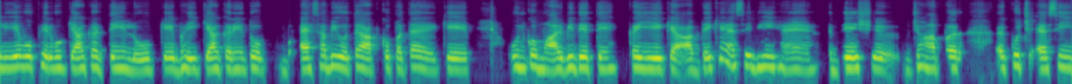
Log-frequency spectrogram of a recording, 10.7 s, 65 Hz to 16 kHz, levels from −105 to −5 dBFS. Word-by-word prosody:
लिए 190 +1 +3
वो 205 0 +3
फ़िर 205 -4 +3
वो 195 0 0
क्या 180 -1 +3
करते 195 0 -2
हैं 190 0 -1
लोग 165 0 -2
कि 180 -1 +2
भई 175 0 +1
क्या 180 0 +3
करें? 180 -1 -2
तो 180 -2 -1 0.4
ऐसा 180 +4 +2
भी 210 +1 -1
होता 195 0 +1
है - - +6
आपको 170 +3 0
पता 180 +1 -4
है 175 -4 -2
कि 170 0 -1 0.5
उनको 205 +2 +1
मार 165 0 +4
भी 200 +3 +2
देते 190 -1 +2
हैं। 185 - -6
कहीं 185 -2 +3
ये 180 0 +7
क्या - - +3
आप 165 - +2
देखें 180 +1 -1
ऐसे 215 +1 0
भी 200 +1 0
हैं 175 -1 -6
देश 185 +4 +3
जहाँ 185 +2 -2
पर 190 -3 +3 0.4
अ, - - +3
कुछ 225 -1 0
ऐसी 190 +2 0
185 Hz, 225 wpm, -24 LUFS, 175-195 Hz, 0.5 s, ये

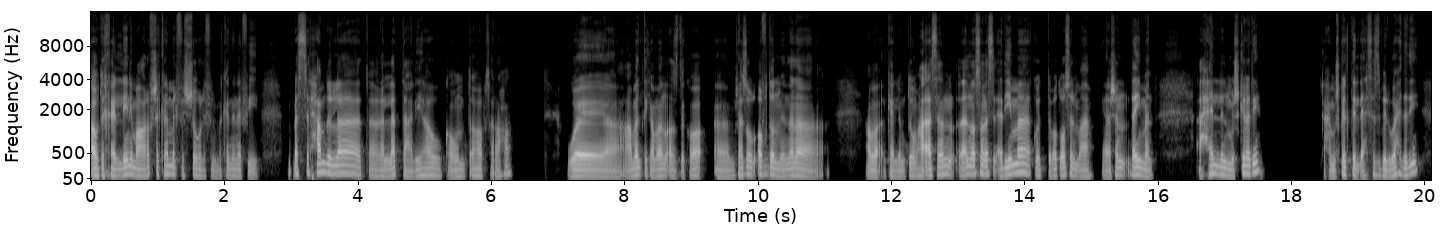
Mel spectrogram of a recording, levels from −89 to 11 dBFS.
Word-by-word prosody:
أو 105 - +9
تخليني 105 +3 +2
ما 110 -5 +3
أعرفش 95 +6 +1
أكمل 125 +1 -2
في - - -14
الشغل 100 -4 -3
في - - -17
المكان 90 +3 -8
اللي - - -4
أنا 95 - -6
فيه، 85 -5 -8 0.5
بس - - -1
الحمد 145 +1 +3
لله 130 -2 +3
تغلبت 95 -1 -3
عليها 90 +4 -2
وقاومتها 95 -1 -3
بصراحة، 95 +9 -7 0.8
وعملت 90 +1 +3
كمان 95 +2 0
أصدقاء، 95 -3 -2
مش 90 +2 -4
عايزة 110 +3 0
أقول 115 - -3
أفضل 120 -1 +3
من 95 0 -2
أنا 95 -5 +2 0.7
عم 90 0 +3
كلمتهم، 85 +4 -4
علي 100 -1 +7
أس 100 +4 -1
لأن 120 +1 +2
أصلًا 125 +2 +2
الناس 125 0 0
القديمة 135 +7 +3
كنت 100 -6 -6
باتواصل 105 +4 -1
معاهم، 90 0 -2
يعني 90 -3 -4
عشان 110 +5 0
دايمًا 110 -6 +2 0.7
أحل 125 -1 +1
المشكلة 110 +4 +1
دي، 155 +5 -2 0.9
أح 80 - -5
مشكلة 90 -1 0
الإحساس 105 -1 -3
بالوحدة 105 +5 0
دي، 150 +9 -2
100 Hz, 150 wpm, -25 LUFS, 90-120 Hz, 0.9 s, أو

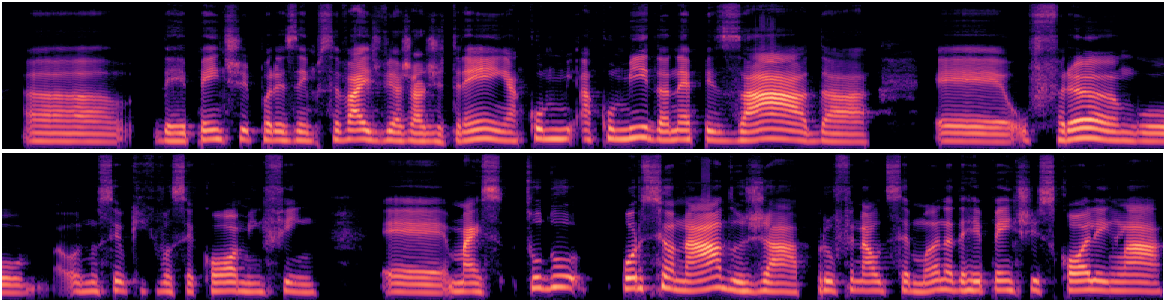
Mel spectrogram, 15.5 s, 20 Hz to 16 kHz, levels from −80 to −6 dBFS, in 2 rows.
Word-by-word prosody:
hã, 155 -2 -3 0.2
de 165 -1 -4
repente, 190 +5 -2
por 180 -1 -4
exemplo, 170 -1 -4
você 185 - -5
vai 190 0 +5
viajar 165 -2 -1
de 155 -2 -6
trem 185 +1 +1
a 160 - -5
comi 200 -1 -2
a 190 - -3
comida, 200 0 -1
né, 190 0 +1
pesada, 170 -4 +5 0.5
eh, 155 -2 -1
o - - -9
frango, 170 -6 +1 0.2
eu 175 - -8
não 175 +1 -7
sei 185 +2 -5
o - - -12
que 180 -2 -17
que 170 - -23
você 170 -1 -7
come, 175 0 -2
enfim. 160 -1 -8 0.4
Eh, 155 -3 -2
mas 170 -2 0
tudo 240 0 -3 0.2
porcionado 225 -3 +4
já 170 -2 +1
para 190 +5 -5
o - - -3
final 185 -1 -3
de 180 - -13
semana 190 +2 -3
de 185 - -3
repente 190 +1 -3
escolhem 195 0 0
lá 180 -2 +3
180 Hz, 165 wpm, -22 LUFS, 165-195 Hz, 0.5 s, vai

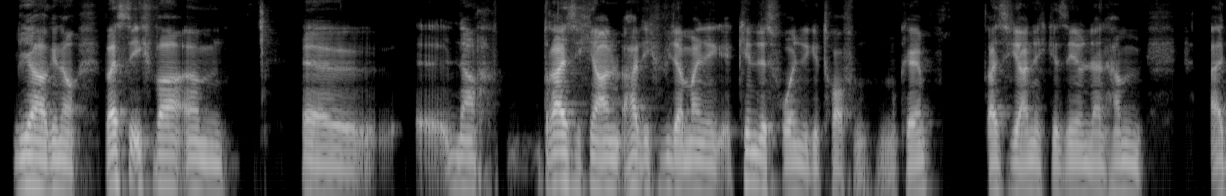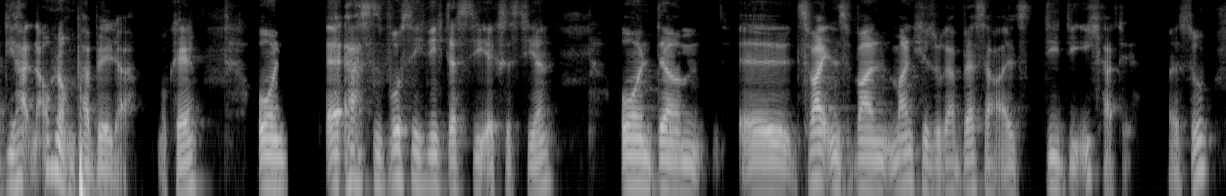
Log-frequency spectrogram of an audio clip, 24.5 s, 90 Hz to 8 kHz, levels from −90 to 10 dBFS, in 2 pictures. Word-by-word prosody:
Ja, 110 -1 +6
genau. 105 -1 +1 0.3
Weißt - - +6
du, - - +1
ich - - -1
war, 115 -1 +4
ähm, 100 -3 -2 0.7
äh, 90 -3 0 0.6
äh 460 -2 -8
nach 110 -1 -4 0.5
30 120 -4 +6
Jahren 105 -1 +3
hatte 110 -2 +1
ich 105 0 -7
wieder 105 -1 +2
meine 100 -2 -1
Kindesfreunde 100 -6 -1
getroffen. - - -6 0.2
Okay? 100 +1 -2 0.5
30 95 0 0
Jahre 95 -1 +2
nicht 100 -2 -4
gesehen. 95 0 -3
Und 95 - -4
dann 95 -2 -4
haben 95 -2 -4 0.7
äh, - - -1
die 115 +2 -3
hatten - - -1
auch 170 +2 -2
noch 145 - +5
'n 90 - -5
paar 90 +3 +7
Bilder. 85 -3 -2 0.3
Okay? 105 +5 0 0.5
Und, 110 -2 +4 0.4
e - - +7
1. 125 -3 -2
wusste 135 0 +1
ich 115 -2 -3
nicht, 115 -1 -3
dass 105 0 -1
die 110 0 -4
existieren. 110 +6 -5 0.6
Und, 110 -1 +3
ähm, 100 -2 +1 0.3
äh, 100 0 +1
2. 110 -6 +2
waren 105 -2 +2
manche 115 +1 -2
sogar 100 +1 -5
besser 100 0 -5
als 90 -2 -8
die, 110 -4 -4
die - - -8
ich - - -9
hatte. - - -9 0.4
Weißt - - -12
du? 160 +5 -4
105 Hz, 145 wpm, -24 LUFS, 95-115 Hz, 0.7 s, paar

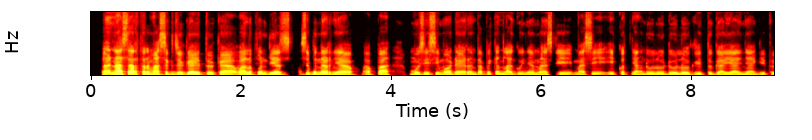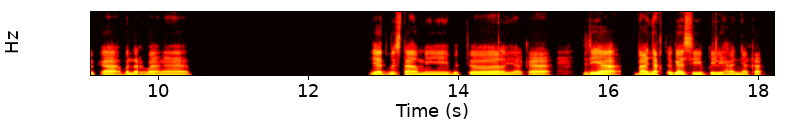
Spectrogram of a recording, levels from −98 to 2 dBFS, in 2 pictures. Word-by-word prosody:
Eee, - - +7
Nassar 230 -3 +9
termasuk 195 -3 +5
juga 165 -1 +5
itu, 150 -1 +3
Kak. 135 -2 +5
Walaupun 155 +4 +3
dia 155 0 +4
seb 155 - -11
sebenarnya, 160 -1 +3
apa, 170 +9 +1 0.2
musisi 165 0 -2
modern 155 +2 0
tapi 185 +2 -2
kan 210 - 0
lagunya 145 +6 -3
masih 130 0 -5
masih 135 0 -5 0.2
ikut 145 - -7
yang 135 -2 -4
dulu-dulu 140 +4 +1
gitu 130 -3 -8
gayanya 120 +1 -2
gitu, 110 0 -10
Kak, 100 -2 -4
bener 110 0 -6
banget. 100 -2 -6 2.4
Iyeth 105 -1 -3
Bustami, 105 0 -5
betul 100 0 -3 0.2
ya, 105 - -8
Kak. 95 -1 -5 0.4
Jadi - - -7
ya - - +2 0.3
banyak 125 +3 0
juga 155 -1 +1
sih 125 +1 -5
pilihannya, 110 -3 -6
Kak. 105 - -7
135 Hz, 130 wpm, -21 LUFS, 110-155 Hz, 2.4 s, Nassar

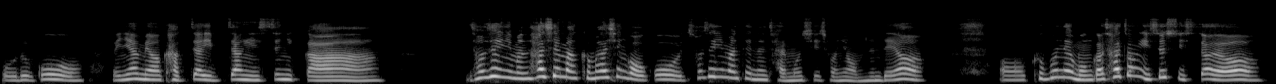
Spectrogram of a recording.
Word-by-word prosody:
모르고. 195 0 -3 0.3
왜냐하면 220 +1 +1
각자 210 +2 -3
입장이 210 +2 -1
있으니까. 185 -4 0 0.9
선생님은 305 -3 +3
하실 360 +4 +5
만큼 295 -3 0
하신 320 0 +1
거고 220 -2 -1
선생님한테는 300 - -3
잘못이 190 +1 -8
전혀 180 -1 -8
없는데요. 195 +6 -1 0.7
어 205 0 -8
그분의 310 +4 0
뭔가 220 0 +2
사정이 365 - +2
있을 250 +8 0
수 330 -7 -9
있어요 215 -3 +3
225 Hz, 275 characters per minute, -26 LUFS, 195-275 Hz, 0.9 s, 하실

